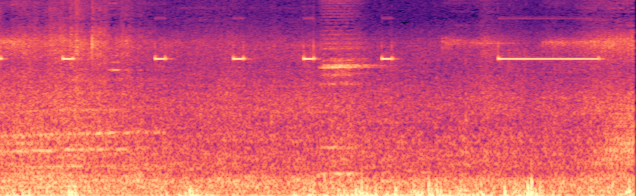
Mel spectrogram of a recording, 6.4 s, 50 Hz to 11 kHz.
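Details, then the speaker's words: Daikin AC indoor board with the coil sensor deliberately removed; short single beeps while stepping through codes, then one long steady beep marking error C4, a coil thermistor/sensor fault. "ஓகேங்களா இப்ப long beep sound கேட்டதுங்களா சி4சி4 தான் sensor error இப்படிதான் இதுக்கு error பாக்கணும்."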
